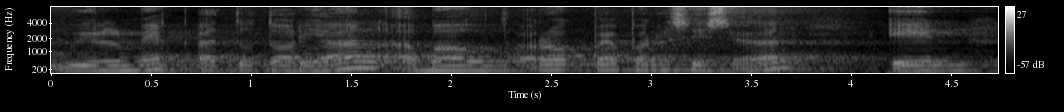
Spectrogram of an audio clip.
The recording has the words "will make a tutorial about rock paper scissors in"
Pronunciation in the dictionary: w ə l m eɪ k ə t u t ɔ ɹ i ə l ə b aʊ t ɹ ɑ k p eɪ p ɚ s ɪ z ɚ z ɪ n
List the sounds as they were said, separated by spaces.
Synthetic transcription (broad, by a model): w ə l m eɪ k ə t u t ɔ ɹ i ə l ə b aʊ t ɹ ɑ k p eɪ p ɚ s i s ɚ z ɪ n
